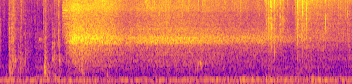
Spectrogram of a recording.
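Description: Water pours from a kettle and hisses.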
